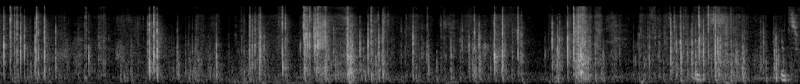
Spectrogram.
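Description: Gift wrapping paper crinkling and rustling in irregular bursts as it is handled and unfolded.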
